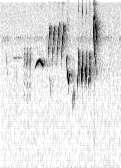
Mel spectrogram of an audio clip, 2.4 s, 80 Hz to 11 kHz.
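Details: A nightingale singing in spring 2014 gives a varied phrase: a clear rising whistle, a rapid run of high notes, then a fast rattling series ending in a sharp note.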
